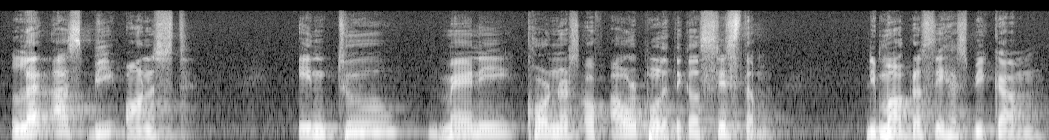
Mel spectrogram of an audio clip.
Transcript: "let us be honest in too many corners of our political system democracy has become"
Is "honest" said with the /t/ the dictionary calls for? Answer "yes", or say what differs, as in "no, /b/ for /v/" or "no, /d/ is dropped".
yes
